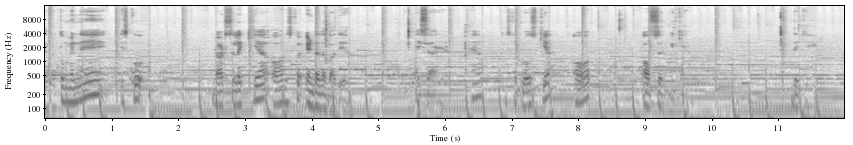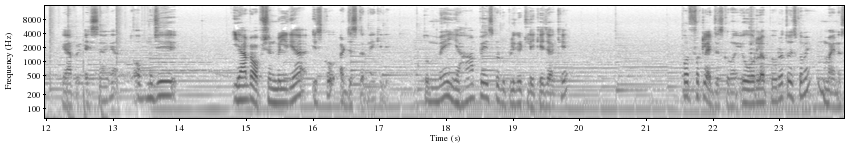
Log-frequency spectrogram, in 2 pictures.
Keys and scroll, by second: 4.2 Return, 6.2 BackSpace, 9.3 ctrl+h, 14.3 l.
